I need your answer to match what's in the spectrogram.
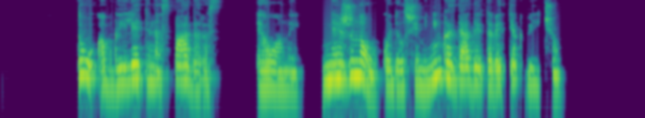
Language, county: Lithuanian, Vilnius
